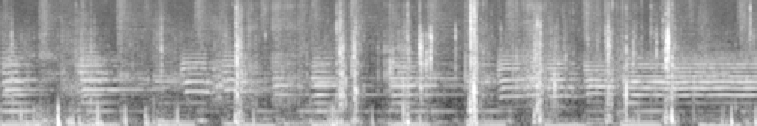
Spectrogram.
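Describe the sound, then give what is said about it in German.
Steady footsteps crunch along an outdoor hiking trail at a regular walking pace, fairly loud, with no voices. “Wollt ihr mal hören, wie der Wanderweg aktuell klingt?”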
